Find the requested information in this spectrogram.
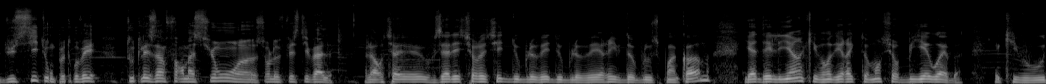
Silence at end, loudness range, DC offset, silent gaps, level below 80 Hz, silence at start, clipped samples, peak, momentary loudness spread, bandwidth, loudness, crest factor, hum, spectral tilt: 0 s; 2 LU; under 0.1%; none; -64 dBFS; 0 s; under 0.1%; -16 dBFS; 7 LU; 17.5 kHz; -34 LUFS; 16 dB; none; -6 dB/octave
